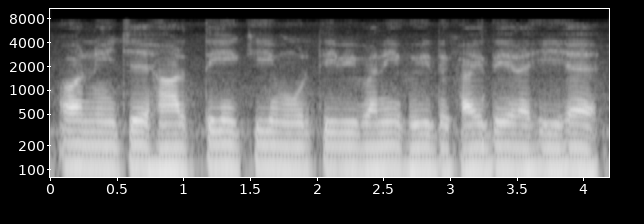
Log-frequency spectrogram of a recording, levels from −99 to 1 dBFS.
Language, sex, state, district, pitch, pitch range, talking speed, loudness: Hindi, male, Uttar Pradesh, Lalitpur, 95 Hz, 95-100 Hz, 170 wpm, -16 LUFS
